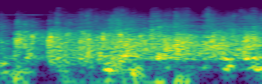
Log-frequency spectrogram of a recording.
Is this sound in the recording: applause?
yes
